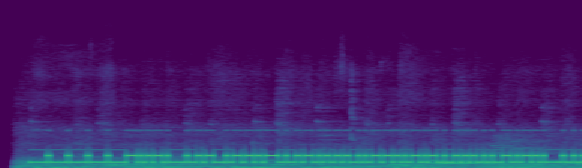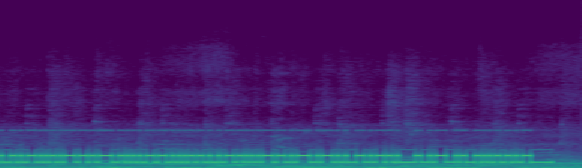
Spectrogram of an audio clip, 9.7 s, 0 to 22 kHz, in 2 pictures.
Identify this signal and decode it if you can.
RTTY (45.45 baud, 850 Hz shift), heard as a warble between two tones, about 1240 Hz centre, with the noise of a crowd indoors. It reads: UMA TUNICA AZUL, QUASE TRANSPARENTE, COBRIA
